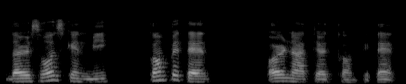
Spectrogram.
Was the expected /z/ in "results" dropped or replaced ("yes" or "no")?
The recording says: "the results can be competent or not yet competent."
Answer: yes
